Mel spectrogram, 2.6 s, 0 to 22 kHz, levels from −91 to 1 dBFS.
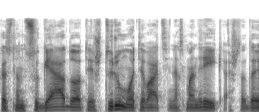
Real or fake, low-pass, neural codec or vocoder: real; 10.8 kHz; none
